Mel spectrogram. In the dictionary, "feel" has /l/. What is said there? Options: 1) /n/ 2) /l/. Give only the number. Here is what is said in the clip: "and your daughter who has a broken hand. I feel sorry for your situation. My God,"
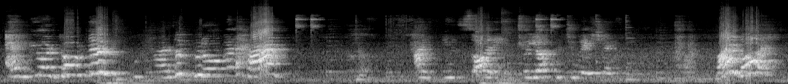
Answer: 1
